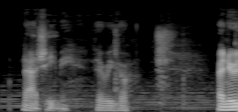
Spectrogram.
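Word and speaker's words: Najimy: come on come on is that how you pronounce it kujimi that's it that's it not not kashimi najimi there we go I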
